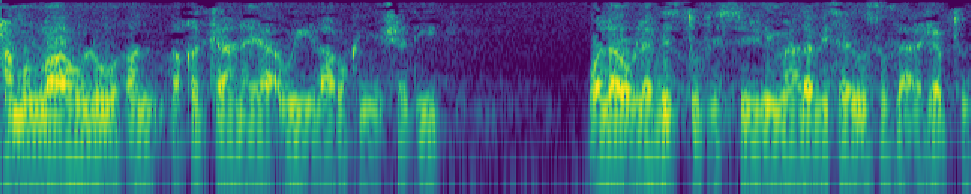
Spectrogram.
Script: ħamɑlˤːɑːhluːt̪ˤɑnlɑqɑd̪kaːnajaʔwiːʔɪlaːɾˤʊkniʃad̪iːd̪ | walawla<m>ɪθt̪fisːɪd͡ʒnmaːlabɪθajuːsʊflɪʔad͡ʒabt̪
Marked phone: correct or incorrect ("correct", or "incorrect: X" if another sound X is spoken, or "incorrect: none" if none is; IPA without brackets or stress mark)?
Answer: incorrect: b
